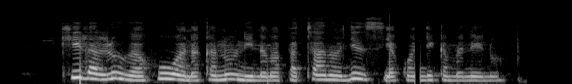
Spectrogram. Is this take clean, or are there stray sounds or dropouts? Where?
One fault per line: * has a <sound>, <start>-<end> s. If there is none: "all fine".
* has a dropout, 4.1-4.2 s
